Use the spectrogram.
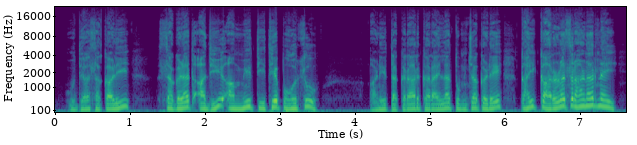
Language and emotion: Marathi, fearful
